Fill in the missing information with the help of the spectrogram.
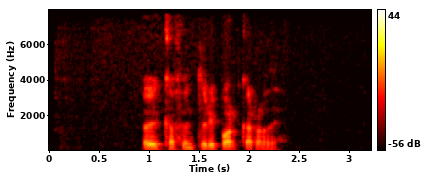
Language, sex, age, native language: Icelandic, male, 40-49, Icelandic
